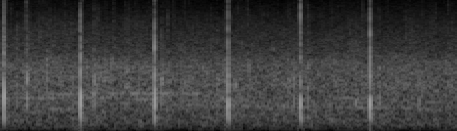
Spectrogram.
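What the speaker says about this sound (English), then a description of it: "Let's give Stephanie and Sam a big round of applause here." Sparse, evenly spaced claps at a graduate commencement ceremony, about six sharp hand claps roughly a third of a second apart, moderately quiet over a faint hall background.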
